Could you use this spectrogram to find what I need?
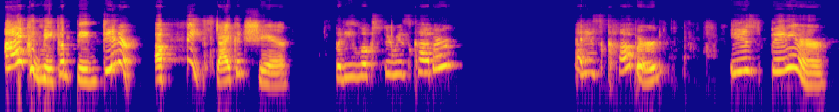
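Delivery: put-on slow, lively read-aloud for children; storybook reading. A narrator's reading. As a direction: read it like story time for little kids. Reads story narration aloud.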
